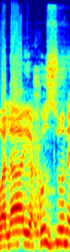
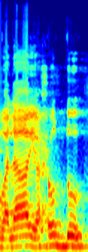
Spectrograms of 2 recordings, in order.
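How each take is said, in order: First: The doubled consonant sounds like a Z. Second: The doubled consonant sounds like a heavy D. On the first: The speaker calls it wrong. "वला यहुज़्ज़ु नहीं बनाना" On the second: The speaker calls it right. "बल्कि वला यहुद्दु"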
